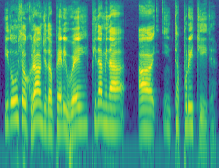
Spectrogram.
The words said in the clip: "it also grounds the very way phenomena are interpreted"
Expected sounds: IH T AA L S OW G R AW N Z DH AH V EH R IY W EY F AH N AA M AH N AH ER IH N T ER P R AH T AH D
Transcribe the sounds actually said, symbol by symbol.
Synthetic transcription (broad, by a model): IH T AA L S OW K R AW N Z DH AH P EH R IY W EY P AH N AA M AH N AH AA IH N T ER P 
